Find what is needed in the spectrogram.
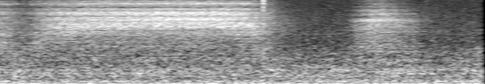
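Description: A mouth-to-lung drag on a SMOK Gimlet GCT sub-ohm tank with its airflow closed down to the smallest hole: a steady high hiss of air pulled through the restricted airflow for about a second and a quarter, cutting off, then a brief second hiss near the end.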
